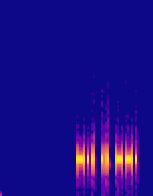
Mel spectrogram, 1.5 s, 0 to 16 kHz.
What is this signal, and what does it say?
Morse code, heard as a keyed tone, about 51 wpm, 700 Hz. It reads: DIG
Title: Sentences from Top 1600 Words - New Word Drill - 50wpm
